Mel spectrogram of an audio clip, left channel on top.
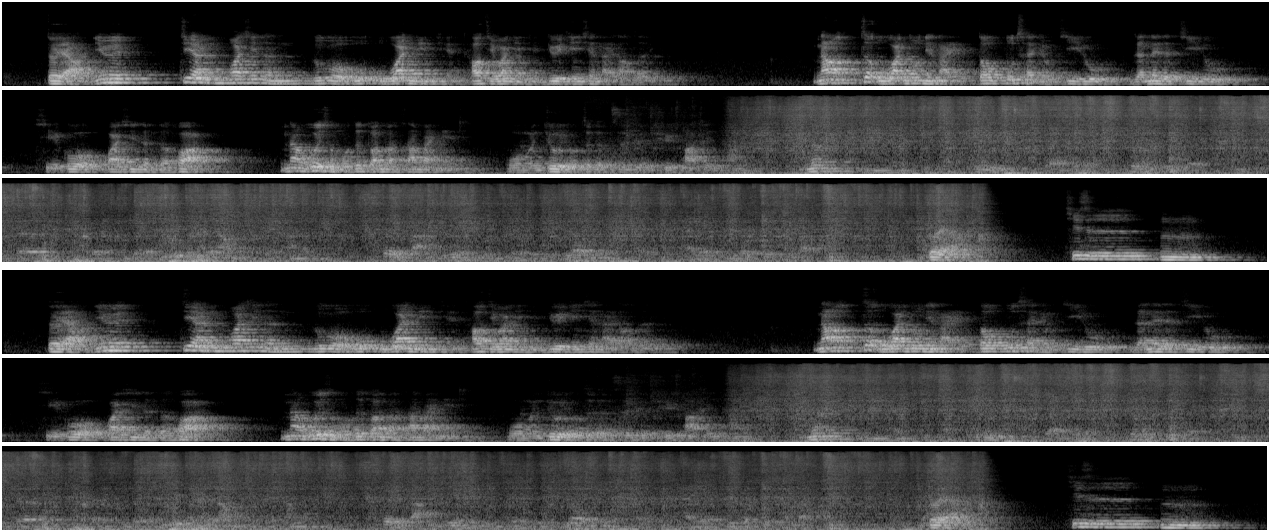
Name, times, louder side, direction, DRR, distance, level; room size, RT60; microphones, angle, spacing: voice 1, 0.5-1.3 1.8-6.6 8.1-12.3 13.1-14.7 15.5-17.3 17.7-20.2 20.7-21.0 22.4-22.8 34.6-35.1 36.0-37.3, left 1 dB, 70° left, 1 dB, 0.7 m, -23 dB
sound 1, 17.2-35.2, left 1 dB, 5° left, 1.0 m, -31 dB
voice 2, 21.2-21.6 23.1-24.7 25.3-28.6 29.1-33.7, equal, 85° right, -2 dB, 1.1 m, -36 dB
4.1 x 2.6 x 2.8 m, 1.1 s
head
